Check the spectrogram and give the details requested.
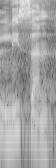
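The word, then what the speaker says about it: listen: दोस्तों यहां जो टी लिखा गया है ना यह साइलेंट होता है। मतलब इसे नहीं पढ़ा जाता है। लिखा तो जाएगा लेकिन पढ़ा नहीं जाएगा।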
